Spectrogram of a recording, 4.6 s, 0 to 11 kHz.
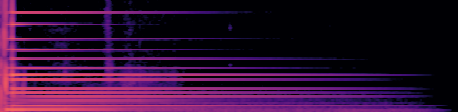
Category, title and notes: Instrument samples > Other
Baoding Balls - High - 02 (Short)
balls, baoding, closerecording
